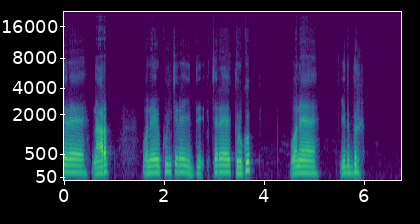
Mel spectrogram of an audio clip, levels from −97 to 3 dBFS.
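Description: No technical faults are audible.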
